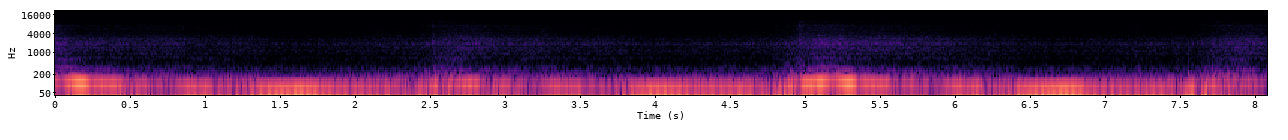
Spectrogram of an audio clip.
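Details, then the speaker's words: Renault Twingo after cleaning the MAP sensor: idle, then throttle blips where revs lag and judder briefly before rising. Slight hesitation remains but is far less than before, when it stalled on acceleration. Cause not confirmed. "There is still a slight hesitation there, but it was stalling before. This might have fixed it. There's still there's definitely a little judder there still, but it is nowhere near as bad."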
